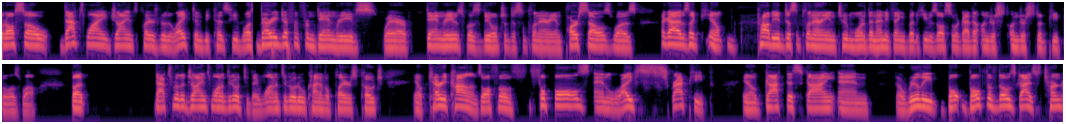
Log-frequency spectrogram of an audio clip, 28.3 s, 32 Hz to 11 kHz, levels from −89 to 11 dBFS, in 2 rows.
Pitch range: 115-145 Hz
